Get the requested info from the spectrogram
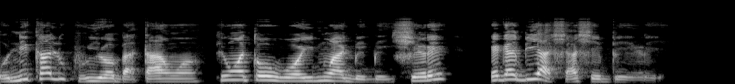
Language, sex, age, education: Yoruba, male, 46-60, tertiary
